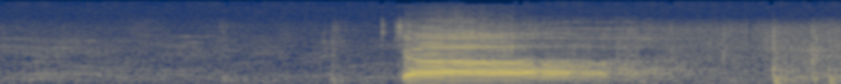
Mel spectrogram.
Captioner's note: groans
